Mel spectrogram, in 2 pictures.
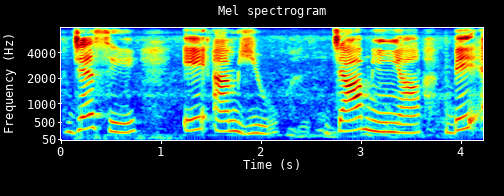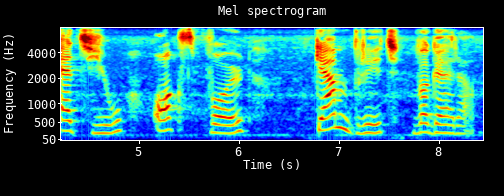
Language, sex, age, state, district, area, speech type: Urdu, female, 18-30, Uttar Pradesh, Shahjahanpur, rural, spontaneous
